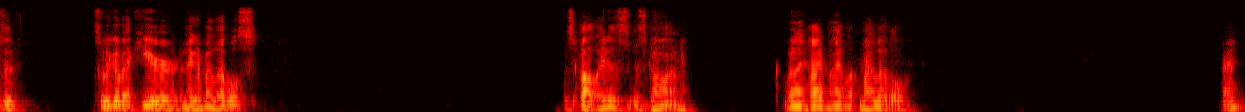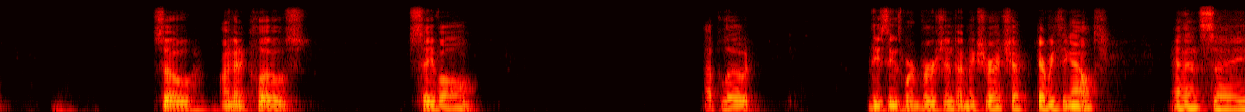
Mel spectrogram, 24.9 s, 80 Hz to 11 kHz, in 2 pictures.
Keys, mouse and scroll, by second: 0.0-2.0 drag, 3.6-5.8 drag, 5.8-9.3 right drag, 6.7 s, 9.3 click, 14.5-17.6 drag, 17.6-18.9 right drag, 18.9-20.9 drag, 22.5-24.9 drag.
